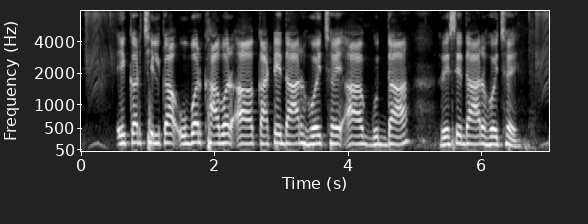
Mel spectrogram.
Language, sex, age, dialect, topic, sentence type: Maithili, male, 18-24, Eastern / Thethi, agriculture, statement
